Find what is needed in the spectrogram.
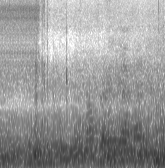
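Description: A man speaking French into a handheld microphone, amplified for an audience. A faint high hiss stops about half a second in.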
